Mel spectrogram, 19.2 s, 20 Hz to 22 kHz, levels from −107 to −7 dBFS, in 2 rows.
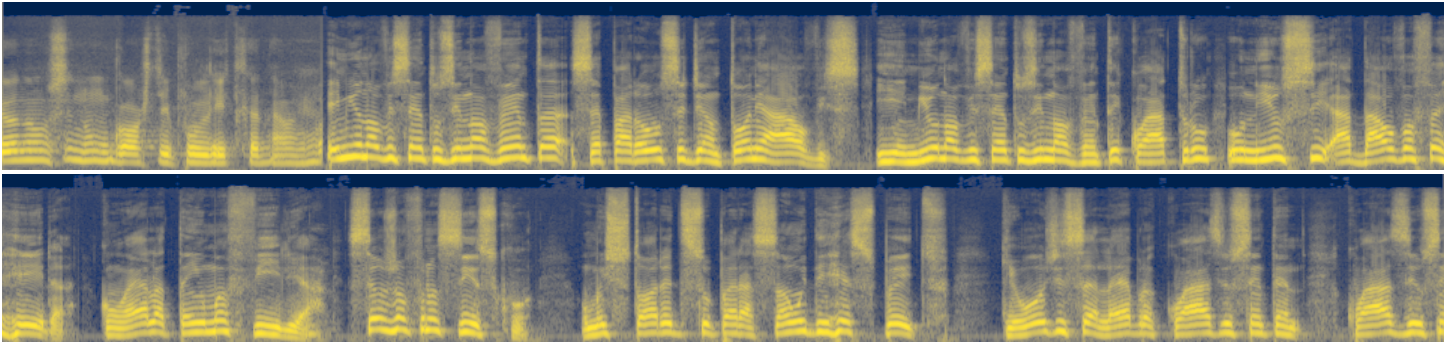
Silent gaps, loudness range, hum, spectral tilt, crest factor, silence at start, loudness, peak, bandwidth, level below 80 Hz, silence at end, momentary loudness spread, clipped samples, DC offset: none; 2 LU; none; -5 dB/octave; 10 dB; 0 s; -12 LUFS; -2 dBFS; 16.5 kHz; -46 dBFS; 0 s; 7 LU; under 0.1%; under 0.1%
